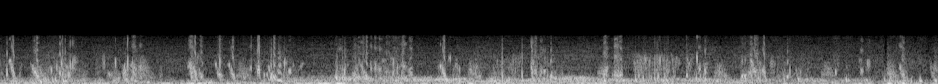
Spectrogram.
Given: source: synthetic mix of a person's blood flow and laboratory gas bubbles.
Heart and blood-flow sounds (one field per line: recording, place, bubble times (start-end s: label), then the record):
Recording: Doppler ultrasound of blood flow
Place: subclavian vein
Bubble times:
0.00-0.23 s: bubbles
0.30-0.89 s: bubbles
0.95-1.49 s: bubbles
1.86-2.06 s: bubbles
2.13-2.51 s: bubbles
2.54-3.05 s: bubbles
3.33-4.15 s: bubbles
4.36-4.68 s: bubbles
4.74-4.83 s: bubbles
4.86-5.27 s: bubbles
5.31-5.64 s: bubbles
6.00-6.28 s: bubbles
6.31-6.81 s: bubbles
6.86-7.10 s: bubbles
7.39-8.12 s: bubbles
8.32-8.40 s: bubbles
8.43-8.53 s: bubbles
8.59-8.72 s: bubbles
8.80-8.96 s: bubbles
8.98-9.13 s: bubbles
9.17-9.27 s: bubbles
9.29-9.39 s: bubbles
From the record:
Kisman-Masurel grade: 342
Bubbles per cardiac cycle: rolling drumbeat, 9 or more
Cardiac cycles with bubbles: 100%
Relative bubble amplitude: moderate (0.250 to 0.450)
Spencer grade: 3 (all of the cardiac periods contain showers or single bubble signals, but not dominating or overriding the cardiac motion signals)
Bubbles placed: anywhere in the cardiac cycle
